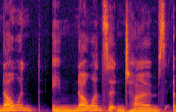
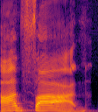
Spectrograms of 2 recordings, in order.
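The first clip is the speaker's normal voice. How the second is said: put-on American accent, heavily exaggerated; 3 semitones higher, 4 dB louder than usual. Retelling Rob refusing to go up in the stadium: big American accent. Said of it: "said in his big American accent".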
